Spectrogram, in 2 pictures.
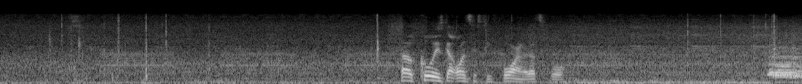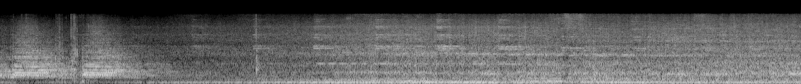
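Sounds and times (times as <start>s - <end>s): train rumbling past on rails: 0.0s - 16.0s
locomotive horn blasts: 7.6s - 9.8s.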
